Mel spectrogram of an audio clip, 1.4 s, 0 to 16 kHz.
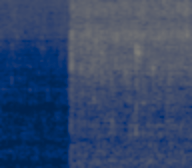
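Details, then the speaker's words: Toshiba AW-60GM top-loader washing machine after drain motor replacement with an aftermarket part, minimum setting: water rushes out suddenly with a steady, even hiss and no grinding or pump hum; normal draining. "oh it's pulling the water's pulling down there"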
